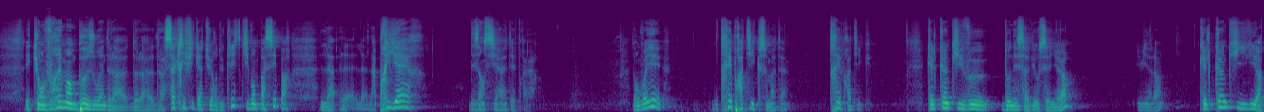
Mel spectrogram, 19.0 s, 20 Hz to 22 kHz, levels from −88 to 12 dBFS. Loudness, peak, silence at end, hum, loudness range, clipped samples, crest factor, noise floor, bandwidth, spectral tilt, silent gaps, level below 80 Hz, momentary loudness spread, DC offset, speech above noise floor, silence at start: -31 LUFS; -8 dBFS; 0 s; none; 8 LU; under 0.1%; 26 dB; -74 dBFS; 12.5 kHz; -4.5 dB/octave; none; -58 dBFS; 20 LU; under 0.1%; 43 dB; 0.1 s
